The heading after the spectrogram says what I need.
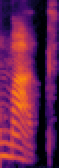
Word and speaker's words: math: be careful here is math remember the pronunciation of th right can be mad or math but no math is not t at the end if you remember we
